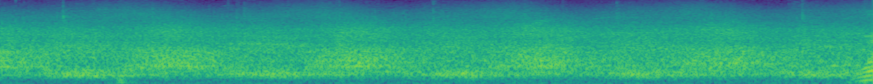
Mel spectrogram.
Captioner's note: crowd chants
